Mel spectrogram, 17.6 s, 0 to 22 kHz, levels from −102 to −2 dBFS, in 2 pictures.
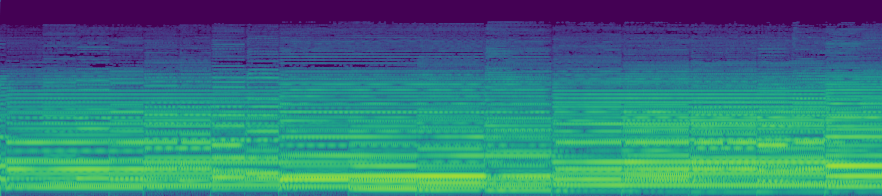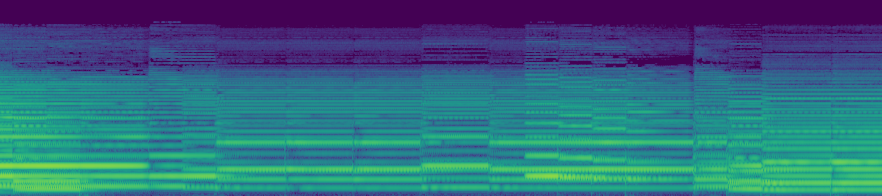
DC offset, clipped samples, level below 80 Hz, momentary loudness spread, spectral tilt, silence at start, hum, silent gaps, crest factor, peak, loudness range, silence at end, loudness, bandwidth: under 0.1%; under 0.1%; -68 dBFS; 11 LU; -7 dB/octave; 0 s; none; none; 14 dB; -6 dBFS; 9 LU; 0 s; -22 LUFS; 10.5 kHz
